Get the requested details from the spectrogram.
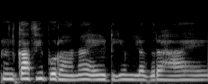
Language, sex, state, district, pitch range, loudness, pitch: Hindi, female, Uttar Pradesh, Lucknow, 210-245 Hz, -21 LUFS, 220 Hz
